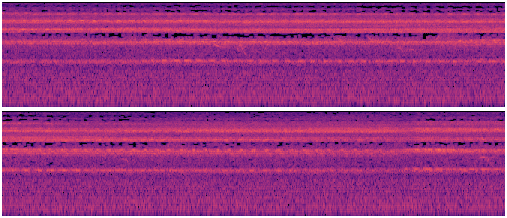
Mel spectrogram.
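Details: Higurashi cicadas calling in Japanese summer at Nishigō village, Fukushima Prefecture: a steady, high, ringing shrill with stacked tonal bands that holds throughout, lightly pulsing, plus a faint wash of wind.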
